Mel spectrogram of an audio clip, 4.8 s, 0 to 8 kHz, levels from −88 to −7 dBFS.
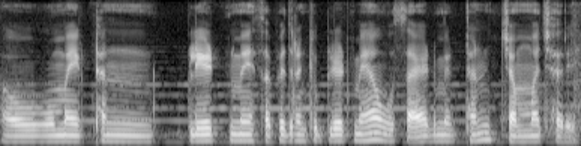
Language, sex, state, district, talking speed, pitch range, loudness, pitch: Chhattisgarhi, male, Chhattisgarh, Rajnandgaon, 220 wpm, 115-130 Hz, -20 LUFS, 125 Hz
